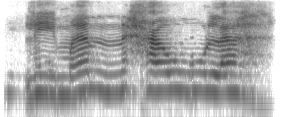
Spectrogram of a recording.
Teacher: H ini temannya ain ya. Makhrajnya jelas di tengah huruf tenggorokan.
